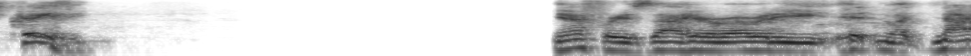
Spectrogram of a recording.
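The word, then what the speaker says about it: Jefry: So that's how you say his name, Jeffrey.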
